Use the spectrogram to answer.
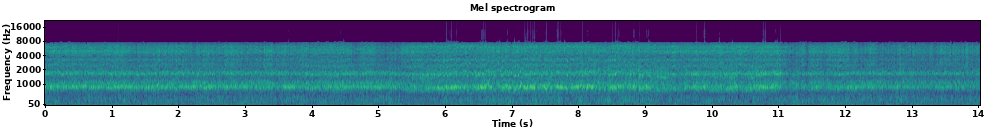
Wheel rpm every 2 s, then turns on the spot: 230, 230, 230, 210, 200, 210, 220.
none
